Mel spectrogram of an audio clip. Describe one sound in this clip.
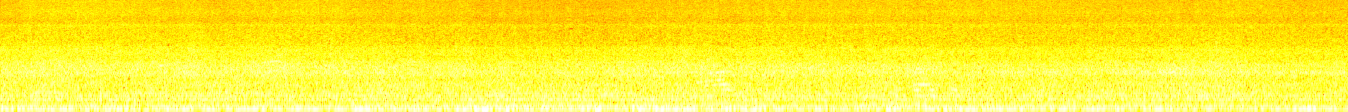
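Heavy rain pours down steadily outdoors in gusting wind.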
